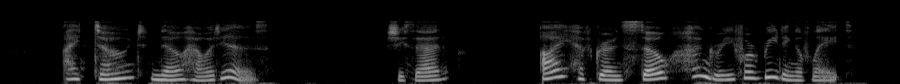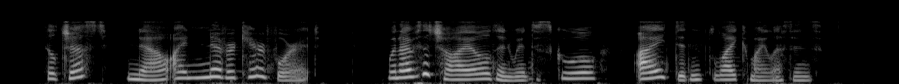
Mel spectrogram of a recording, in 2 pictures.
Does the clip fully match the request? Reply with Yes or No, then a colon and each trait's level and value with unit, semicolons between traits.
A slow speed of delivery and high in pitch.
Yes: slow, 130 wpm; high, 240 Hz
